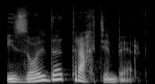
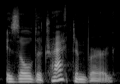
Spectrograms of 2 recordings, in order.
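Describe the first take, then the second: First: It is said with a Russian accent. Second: It is said with an English accent.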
